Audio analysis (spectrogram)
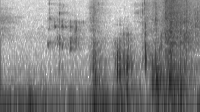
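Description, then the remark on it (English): Quiet wet sounds of someone sipping water from a water bottle: a few soft slurps and swallows in quick succession, with no talking. “Actually, let me just take a sip.”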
